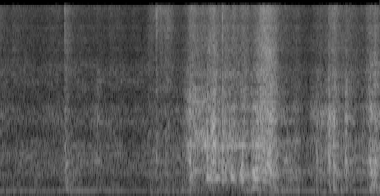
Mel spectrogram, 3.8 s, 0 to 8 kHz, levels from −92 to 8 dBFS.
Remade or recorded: remade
